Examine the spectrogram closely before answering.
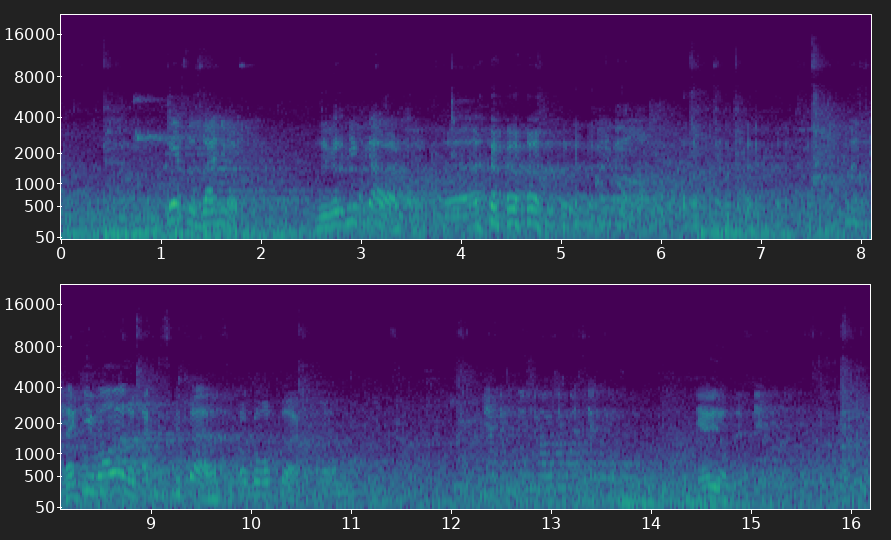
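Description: Young men and women talk and call out across a large echoing hall.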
